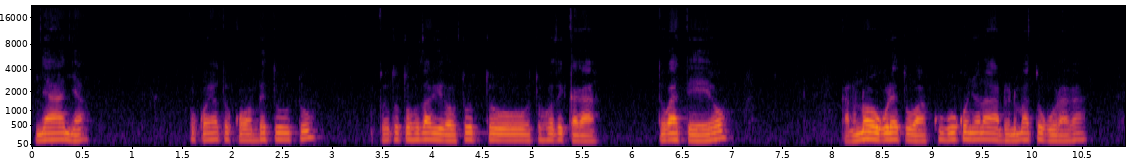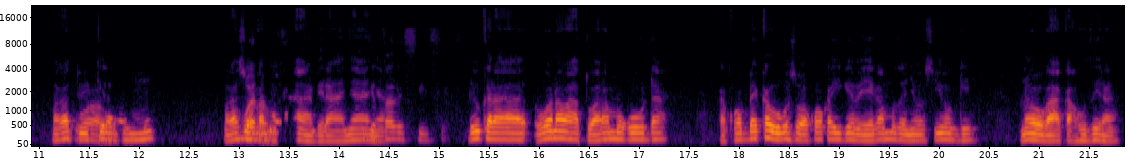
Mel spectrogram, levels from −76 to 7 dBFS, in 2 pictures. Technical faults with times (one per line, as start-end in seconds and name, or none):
11.71-11.91 speech suppressed in double talk
11.80-11.84 echo leak
13.29-13.58 speech suppressed in double talk
13.38-13.42 echo leak
14.97-15.01 echo leak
